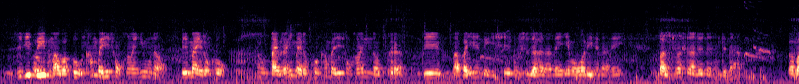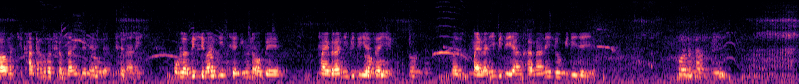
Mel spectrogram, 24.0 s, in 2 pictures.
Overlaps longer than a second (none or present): none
